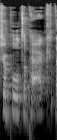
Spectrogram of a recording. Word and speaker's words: Chapultepec: And so in September of 1847, one of the most famous battles of the Mexican-American War was fought at Chapultepec. – That was really good. – Yeah, apparently, it is pronounced Chapultepec.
